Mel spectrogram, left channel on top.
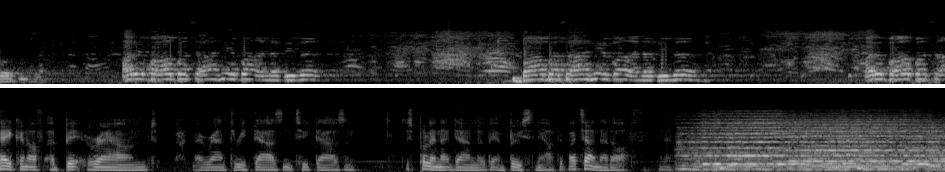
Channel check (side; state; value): both; different; correlation 0.00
